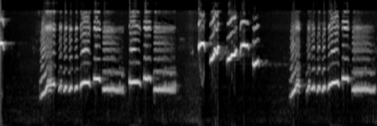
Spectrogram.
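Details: Murai batu, the white-rumped shama, singing a lure song to draw a reply: a rising whistle followed by rapid stuttering notes, repeated twice, with a sweeping high phrase between.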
